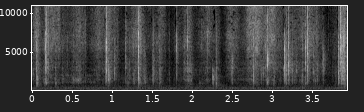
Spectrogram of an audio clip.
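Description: A Ready Rice plastic laminate pouch is tapped with long nails and squeezed, giving a steady dry crinkling broken by sharp, bright clicks and crackles. The sound is thin and high, with little low end, and each tap dies away almost at once.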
